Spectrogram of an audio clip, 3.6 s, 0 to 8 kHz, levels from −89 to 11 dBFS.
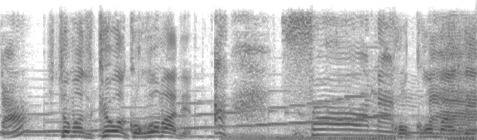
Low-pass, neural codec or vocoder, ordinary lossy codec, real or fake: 7.2 kHz; none; Opus, 64 kbps; real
